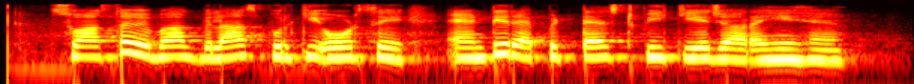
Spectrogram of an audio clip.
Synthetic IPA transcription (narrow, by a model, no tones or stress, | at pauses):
swaːst̪ʰjəʋɪbʱaːɡ̚bɪlaːspʊɾkiɔːɽseɛ̃ːɳʈiɾɛːpɪɖ̚ʈeːsʈbʱikied͡ʒaːɾɐɦeɦɛ̃ː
